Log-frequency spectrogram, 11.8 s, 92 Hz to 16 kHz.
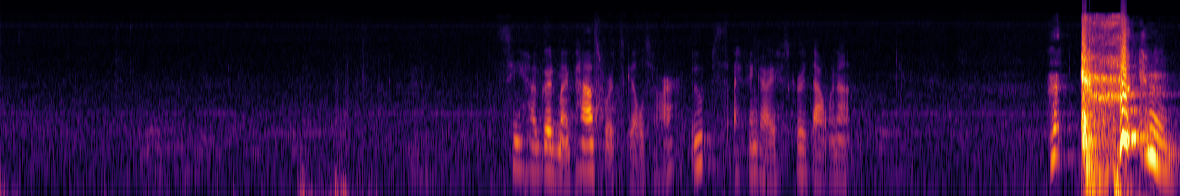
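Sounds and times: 
speech: 0:05.1 - 0:08.6, 0:11.5 - 0:11.7
harsh cough: 0:10.5 - 0:11.7.

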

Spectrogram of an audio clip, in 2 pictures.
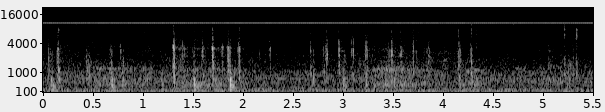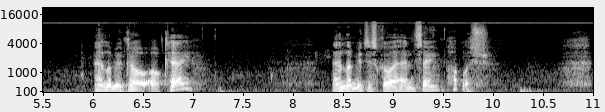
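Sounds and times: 
typing login credentials on a computer keyboard: 0:00.0 - 0:04.4
speech: 0:06.0 - 0:07.1, 0:08.4 - 0:10.0.

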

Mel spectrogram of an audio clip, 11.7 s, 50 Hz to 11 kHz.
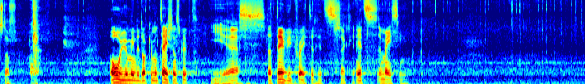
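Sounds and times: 
speech: 0:00.0 - 0:00.7, 0:02.2 - 0:08.2
low hum: 0:00.0 - 0:11.6
typing on a computer keyboard: 0:08.2 - 0:11.6.

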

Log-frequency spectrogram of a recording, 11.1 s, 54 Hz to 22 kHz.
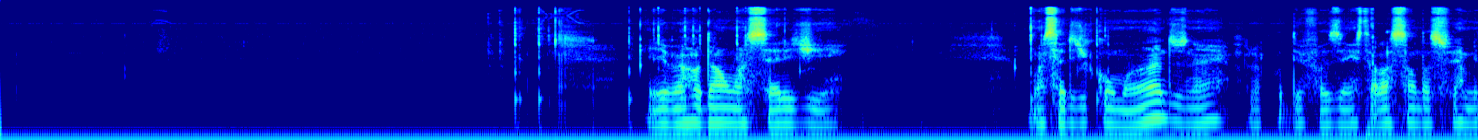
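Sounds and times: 
faint computer mouse clicks in an installation wizard: 0:03.7 - 0:05.8, 0:07.6 - 0:08.4
speech: 0:04.9 - 0:06.4, 0:07.8 - 0:11.0.

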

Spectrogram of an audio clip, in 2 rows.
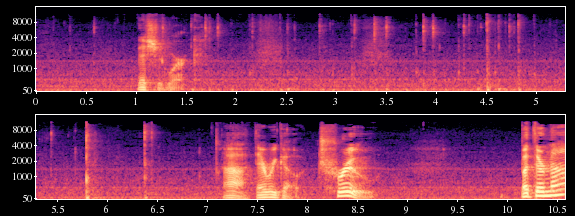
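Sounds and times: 
speech: 0:01.0 - 0:01.8, 0:07.2 - 0:08.8, 0:10.1 - 0:10.5
typing on a computer keyboard while writing code: 0:01.5 - 0:06.6.

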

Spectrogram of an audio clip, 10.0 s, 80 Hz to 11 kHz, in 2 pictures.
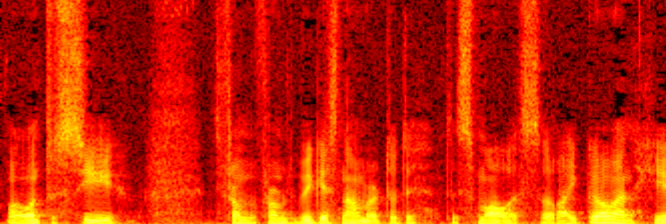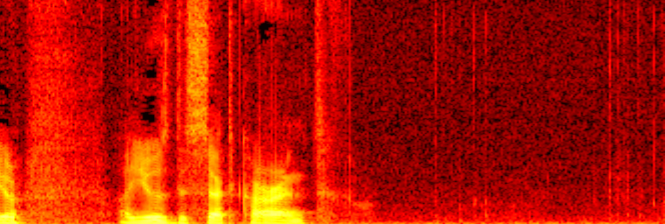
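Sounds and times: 
speech: 0:00.0 - 0:07.5
soft typing on a computer keyboard: 0:08.2 - 0:08.7, 0:09.4 - 0:09.9.

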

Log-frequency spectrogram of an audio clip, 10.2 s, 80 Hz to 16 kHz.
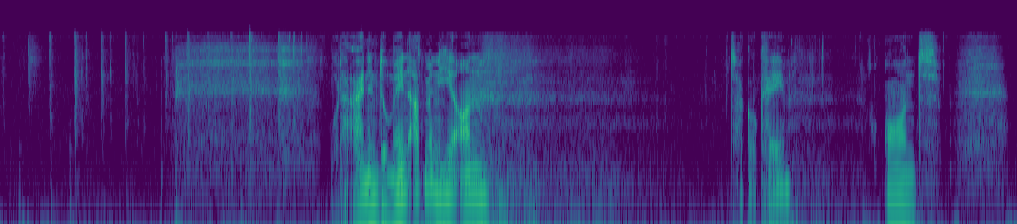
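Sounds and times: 
typing a user name on a computer keyboard: 0:00.0 - 0:03.3
speech: 0:03.5 - 0:05.0, 0:07.7 - 0:08.0, 0:08.8 - 0:09.4.

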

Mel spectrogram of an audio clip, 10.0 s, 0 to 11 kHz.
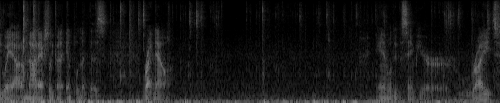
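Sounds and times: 
speech: 0:00.0 - 0:02.3, 0:02.9 - 0:03.5, 0:07.5 - 0:10.0
typing on a computer keyboard while writing code: 0:02.2 - 0:07.6, 0:08.6 - 0:10.0.

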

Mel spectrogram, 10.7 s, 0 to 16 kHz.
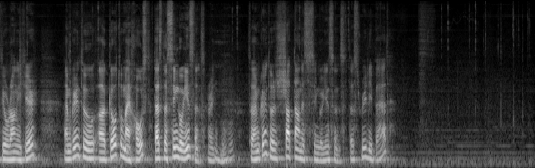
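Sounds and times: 
speech: 0:00.0 - 0:07.9
low hum: 0:00.0 - 0:10.7
typing on a computer keyboard: 0:08.8 - 0:10.7.

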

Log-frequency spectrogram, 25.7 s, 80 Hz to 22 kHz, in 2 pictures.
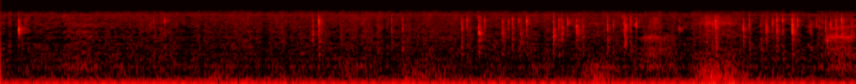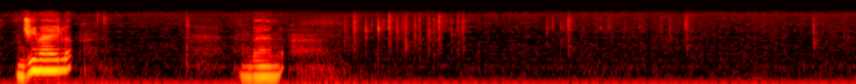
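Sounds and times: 
typing on a computer keyboard: 0:04.6 - 0:05.0, 0:06.8 - 0:12.9, 0:18.0 - 0:19.9, 0:21.0 - 0:23.3
speech: 0:13.2 - 0:14.0.

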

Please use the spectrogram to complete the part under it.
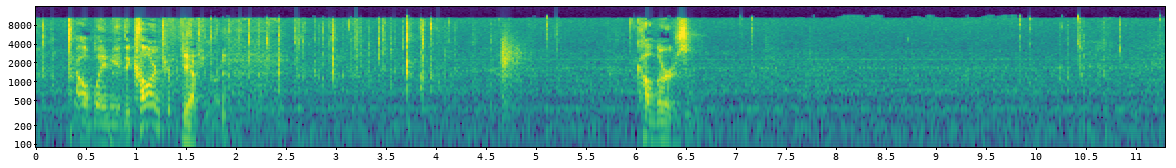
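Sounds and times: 
typing on a computer keyboard while coding an app: 0:00.0 - 0:00.4, 0:01.4 - 0:05.3, 0:09.8 - 0:11.2
speech: 0:00.4 - 0:02.0, 0:06.0 - 0:06.6.

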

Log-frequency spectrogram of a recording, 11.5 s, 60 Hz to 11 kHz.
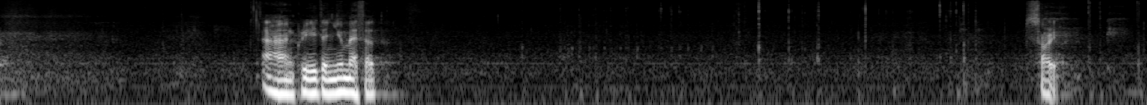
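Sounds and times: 
speech: 0:02.6 - 0:04.0, 0:10.4 - 0:10.7
typing on a computer keyboard while writing code: 0:05.6 - 0:07.0, 0:07.6 - 0:09.9.

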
